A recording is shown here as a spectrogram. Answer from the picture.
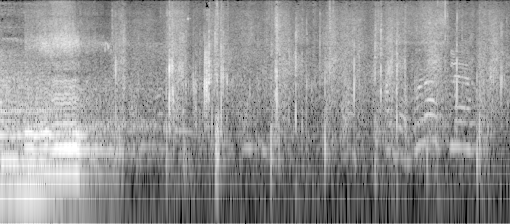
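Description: A honeybee buzzes loudly and close for about a second, then the buzz cuts off, leaving scattered footsteps and soft rustling clicks.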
